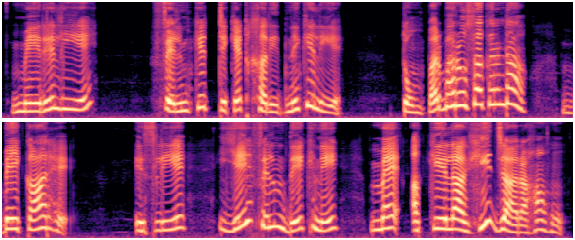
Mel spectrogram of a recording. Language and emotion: Urdu, disgusted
